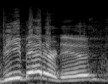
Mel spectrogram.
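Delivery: high, loud hammed-up rebuke; exaggerated loud telling-off; mock scolding shout. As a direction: yell it at the kid. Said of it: "and I'm like".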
